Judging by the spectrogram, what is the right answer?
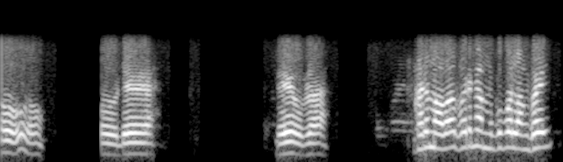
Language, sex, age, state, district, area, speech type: Bodo, male, 60+, Assam, Kokrajhar, urban, conversation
